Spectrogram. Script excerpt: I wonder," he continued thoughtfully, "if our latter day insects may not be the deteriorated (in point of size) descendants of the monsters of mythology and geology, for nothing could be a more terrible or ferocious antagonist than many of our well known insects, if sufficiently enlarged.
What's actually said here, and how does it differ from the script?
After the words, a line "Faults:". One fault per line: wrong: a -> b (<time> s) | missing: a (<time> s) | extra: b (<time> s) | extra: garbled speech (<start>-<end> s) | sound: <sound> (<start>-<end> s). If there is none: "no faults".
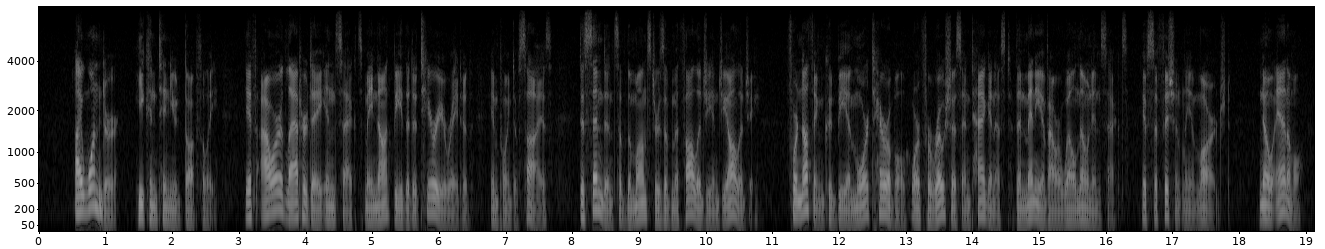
I wonder," he continued thoughtfully, "if our latter day insects may not be the deteriorated (in point of size) descendants of the monsters of mythology and geology, for nothing could be a more terrible or ferocious antagonist than many of our well known insects, if sufficiently enlarged. No animal
Faults:
extra: No animal (18.3 s)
